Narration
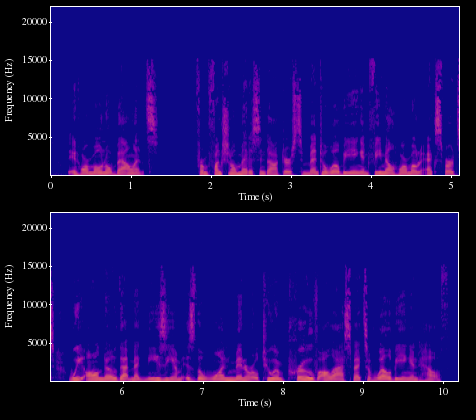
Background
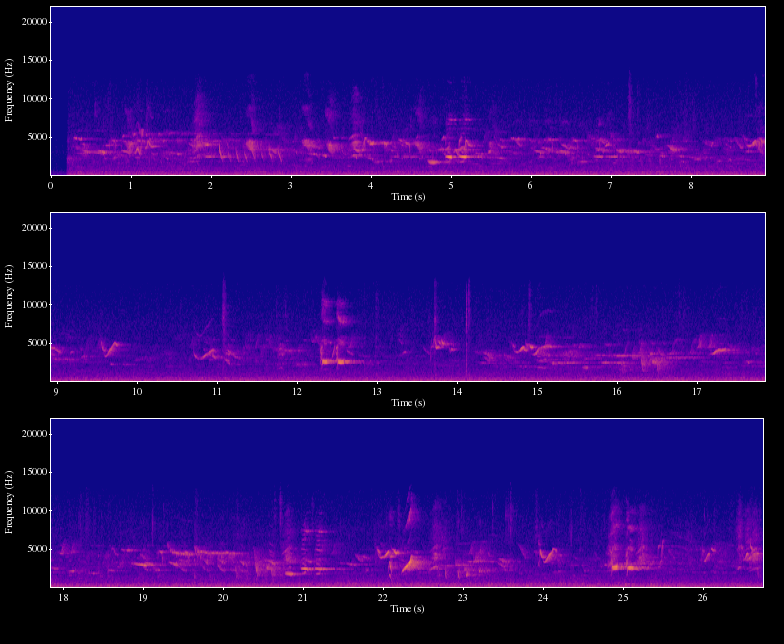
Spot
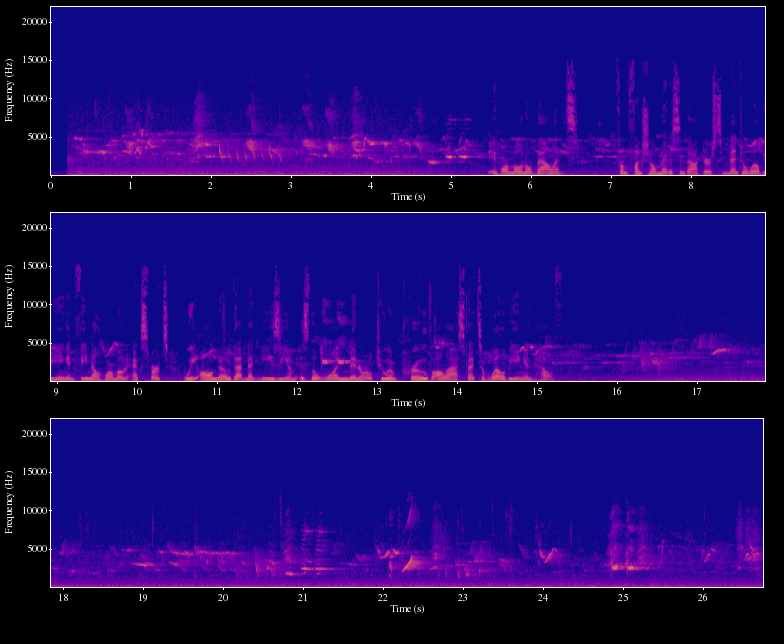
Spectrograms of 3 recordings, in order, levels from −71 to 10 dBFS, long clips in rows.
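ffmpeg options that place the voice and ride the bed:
ffmpeg -i stem1.wav -i stem2.wav -filter_complex "[0:a]adelay=5250,volume=-0.5dB[link_01];[1:a]volume=3.5dB,afade=type=out:start_time=4.18:duration=0.9:silence=0.375837,afade=type=in:start_time=15.96:duration=0.75:silence=0.562341[link_02];[link_01][link_02]amix=inputs=2:normalize=0" out.wav

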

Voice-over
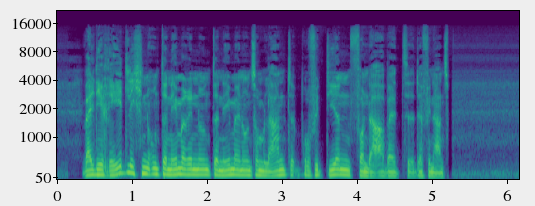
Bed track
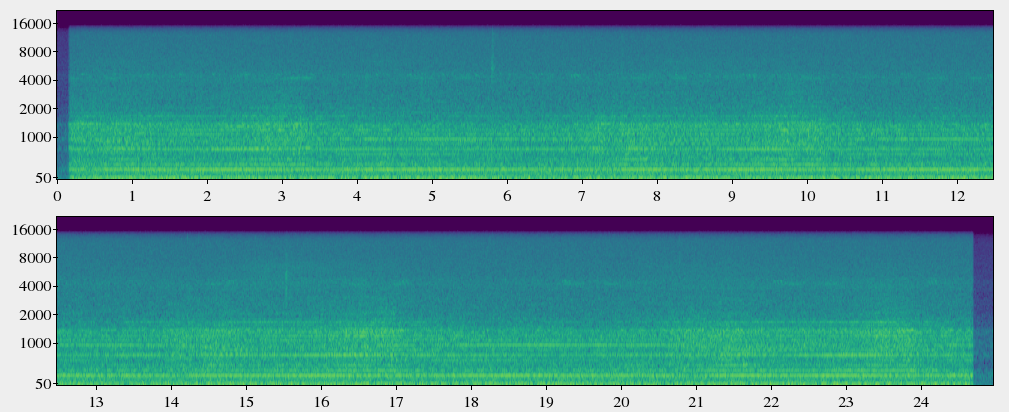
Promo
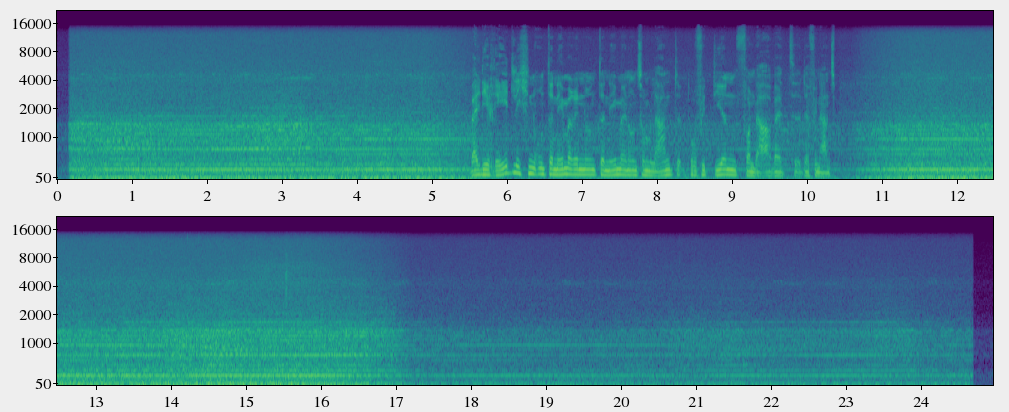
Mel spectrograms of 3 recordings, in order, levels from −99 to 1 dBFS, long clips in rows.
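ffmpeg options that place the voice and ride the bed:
ffmpeg -i stem1.wav -i stem2.wav -filter_complex "[0:a]adelay=5150,volume=-4dB[link_01];[1:a]volume=12dB,afade=type=out:start_time=4.91:duration=0.93:silence=0.16788,afade=type=in:start_time=10.58:duration=0.82:silence=0.141254,afade=type=out:start_time=15.74:duration=1.48:silence=0.199526[link_02];[link_01][link_02]amix=inputs=2:normalize=0" out.wav

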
